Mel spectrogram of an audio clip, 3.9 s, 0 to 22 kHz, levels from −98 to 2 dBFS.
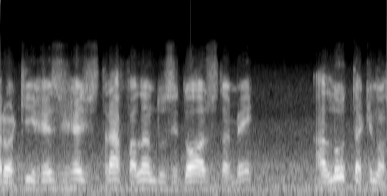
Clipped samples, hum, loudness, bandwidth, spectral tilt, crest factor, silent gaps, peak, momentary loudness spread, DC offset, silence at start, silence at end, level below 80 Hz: under 0.1%; none; -18 LUFS; 7.6 kHz; -6.5 dB/octave; 18 dB; none; 0 dBFS; 10 LU; under 0.1%; 0 s; 0 s; -44 dBFS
